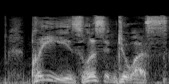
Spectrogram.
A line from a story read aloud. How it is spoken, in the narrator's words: Hap rasped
